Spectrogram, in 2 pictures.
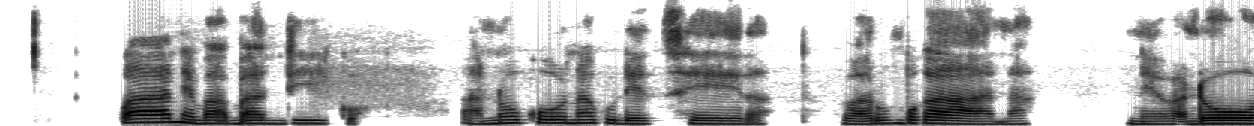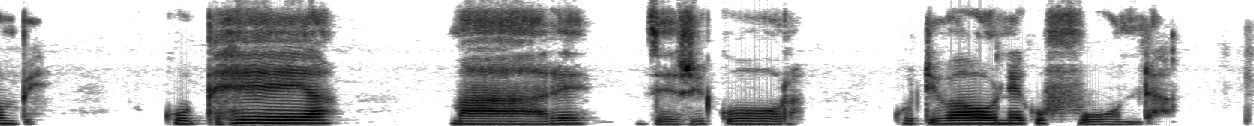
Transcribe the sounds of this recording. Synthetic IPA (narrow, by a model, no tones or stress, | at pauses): pane̞maɓandiko̞ | ano̞ko̞nakuɗe̞t͡sera | ʋaɾumbɣana | ne̞ʋandombe | kupʰeja | maɾe | d͡ze̞ʐikora | kutiʋao̞ne̞kufuːnda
